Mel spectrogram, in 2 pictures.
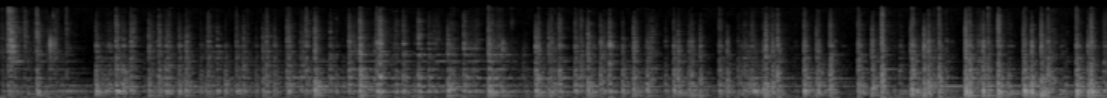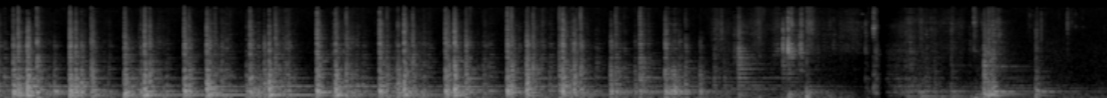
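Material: Metal.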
